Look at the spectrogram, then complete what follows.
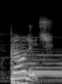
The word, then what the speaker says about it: knowledge: For example, in English, there is a word called knowledge. So it has K and OW and so on. So the K is silent, however, it's written.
